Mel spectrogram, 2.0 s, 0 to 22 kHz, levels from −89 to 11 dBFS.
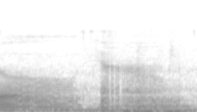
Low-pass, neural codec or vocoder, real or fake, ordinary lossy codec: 7.2 kHz; none; real; none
